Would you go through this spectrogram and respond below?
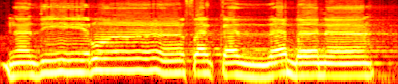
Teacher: Ifa hakiki karena ada domah bertemu dengan domatain bertemu dengan fa, itu ifa hakiki, disamar-samarkan.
